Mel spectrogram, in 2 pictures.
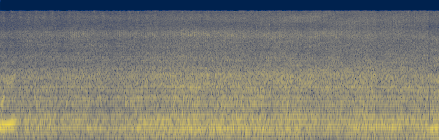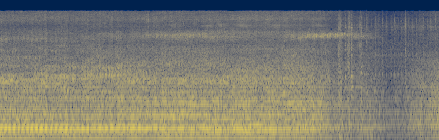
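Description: Passing road traffic: a truck laden with logs and motorcycles going by close. From about four seconds in a steady engine hum rises slightly in pitch, then stops abruptly near the end.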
